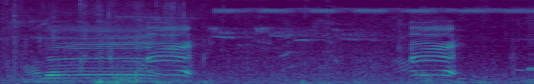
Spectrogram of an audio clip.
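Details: Tame cattle moo inside a barn pen during their daily routine: one long harmonic moo bending upward at its end, a pause, then a shorter second moo, with a steady high-pitched whine in the background.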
